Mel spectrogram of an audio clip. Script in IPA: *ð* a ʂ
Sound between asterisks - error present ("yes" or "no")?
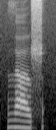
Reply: no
